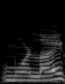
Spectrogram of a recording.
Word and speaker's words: Morlaix: We are in Morai, France. It's spelled M O R L A I X.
